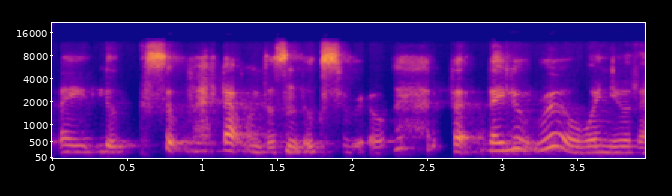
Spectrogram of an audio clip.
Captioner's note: laughing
